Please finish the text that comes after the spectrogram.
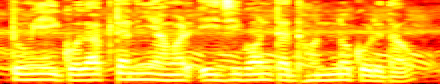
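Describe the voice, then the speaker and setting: A woman's voice: on the high side, flat delivery, racing, warm tone, close to an everyday voice. A woman voicing a brash, pushy young male suitor in a comedy cartoon, crude and badgering, with a West Bengal accent. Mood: wooing. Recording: music behind the voice.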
